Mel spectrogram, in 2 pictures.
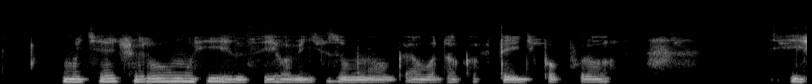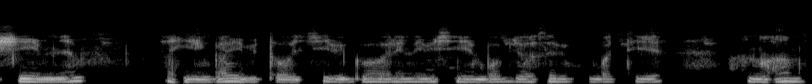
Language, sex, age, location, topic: Kinyarwanda, male, 18-24, Nyagatare, agriculture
